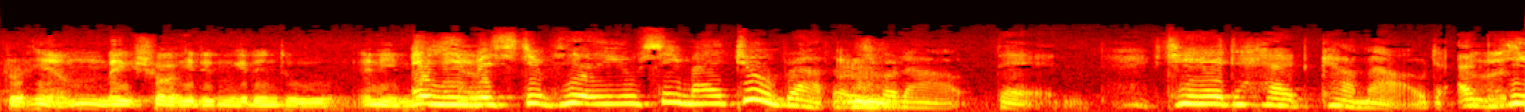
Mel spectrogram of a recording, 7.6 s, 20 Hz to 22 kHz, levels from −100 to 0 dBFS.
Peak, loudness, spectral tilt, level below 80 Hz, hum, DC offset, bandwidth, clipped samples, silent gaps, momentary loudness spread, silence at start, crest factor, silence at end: -6 dBFS; -21 LUFS; -5 dB/octave; -62 dBFS; none; under 0.1%; 8.6 kHz; under 0.1%; none; 11 LU; 0 s; 14 dB; 0 s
